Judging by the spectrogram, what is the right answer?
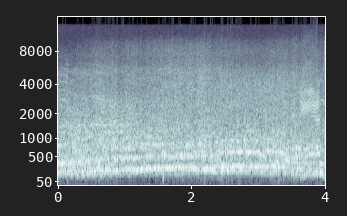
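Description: A pack of stock cars at Stockton 99 Speedway roars past the grandstand, a dense, steady engine drone that stays loud throughout with a faint high whine near the end.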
